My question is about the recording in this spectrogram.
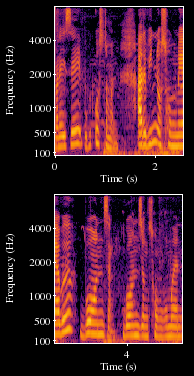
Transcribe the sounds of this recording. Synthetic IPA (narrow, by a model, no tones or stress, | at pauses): manajsebuɦut̚kɔstɔmɯnaɾɯbinːɔsɔŋnɯjabɯbɔnzɯŋbɔnzɯŋsɔŋumɯn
